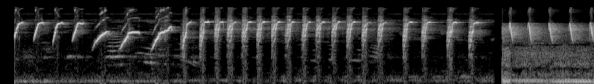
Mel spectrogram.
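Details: Fired-up white-rumped shama song from a training recording: a run of quick downslurred whistles, then rapid repeated high ticking notes, with an abrupt splice and low hum at the end.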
